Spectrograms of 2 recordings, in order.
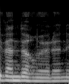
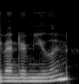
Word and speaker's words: Vander Meulen: My name is Vander Meulen, and it's how I would pronounce it in French. In English, it'd be Vander Meulen.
